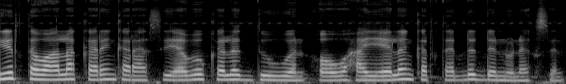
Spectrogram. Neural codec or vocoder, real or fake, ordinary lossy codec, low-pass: none; real; none; none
